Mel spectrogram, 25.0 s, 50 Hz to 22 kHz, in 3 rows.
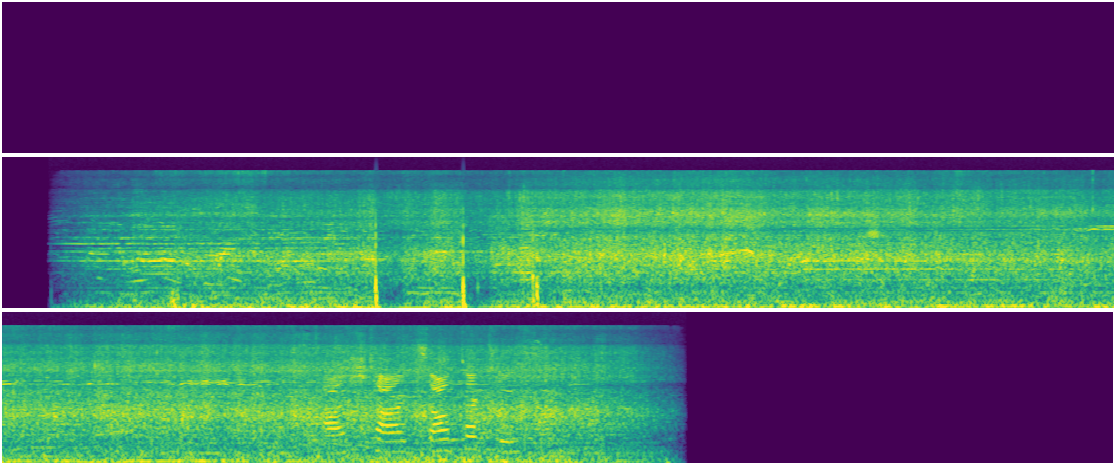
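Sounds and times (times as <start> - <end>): motorboat motor droning: 8.7 - 21.8
rushing water: 8.8 - 21.8
wind on microphone: 9.1 - 21.8
high wavering calls: 16.2 - 18.8.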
